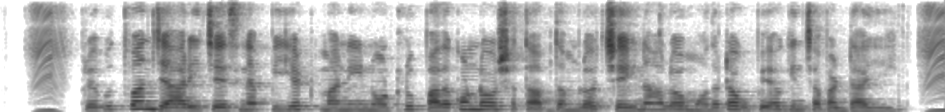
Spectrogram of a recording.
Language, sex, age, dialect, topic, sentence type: Telugu, female, 25-30, Central/Coastal, banking, statement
